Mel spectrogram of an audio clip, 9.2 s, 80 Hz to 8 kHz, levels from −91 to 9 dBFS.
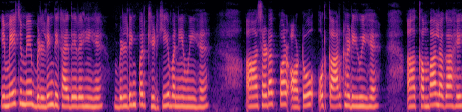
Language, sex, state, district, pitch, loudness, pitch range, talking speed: Hindi, female, Uttar Pradesh, Etah, 245 Hz, -14 LUFS, 235-270 Hz, 190 wpm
